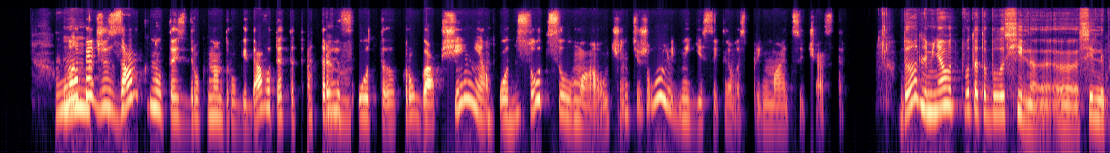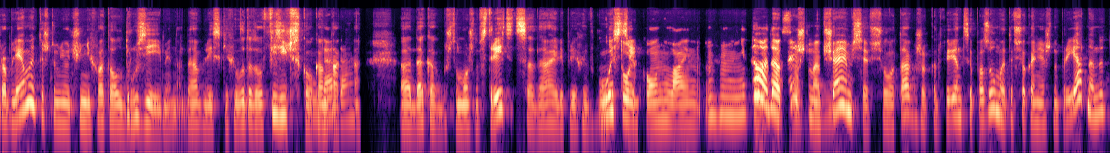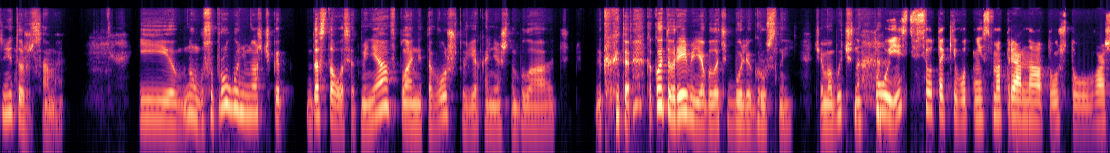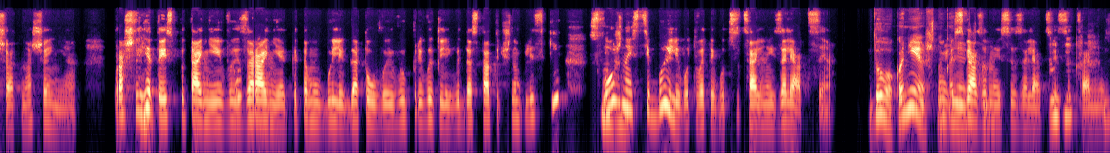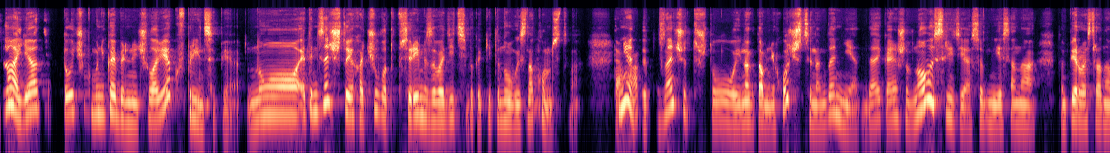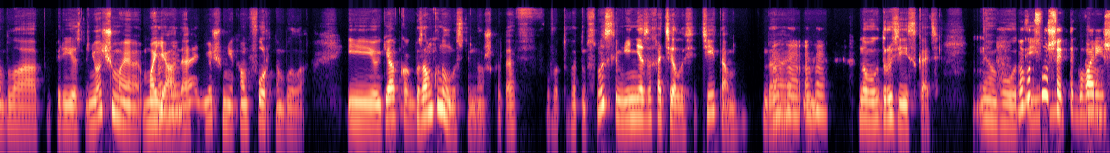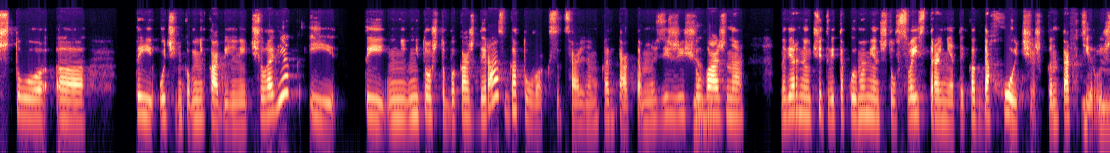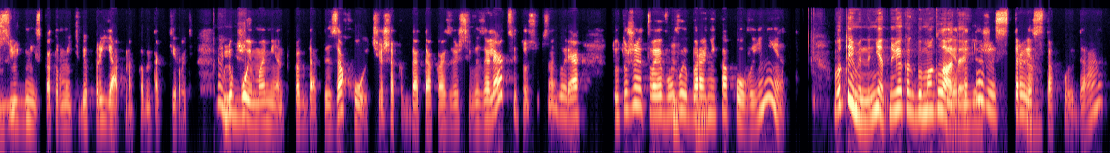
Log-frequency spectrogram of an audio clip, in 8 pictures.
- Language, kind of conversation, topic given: Russian, podcast, Как миграция или переезды повлияли на вашу семейную идентичность?
- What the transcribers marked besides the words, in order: laughing while speaking: "как это"; chuckle; laughing while speaking: "прошли"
